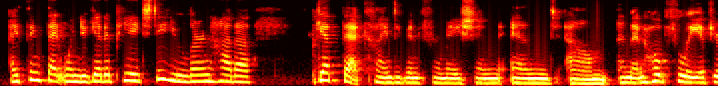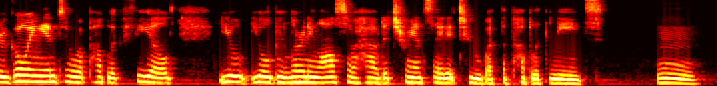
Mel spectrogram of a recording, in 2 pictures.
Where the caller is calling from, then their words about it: South Carolina, United States; I'm calling in from South Carolina.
